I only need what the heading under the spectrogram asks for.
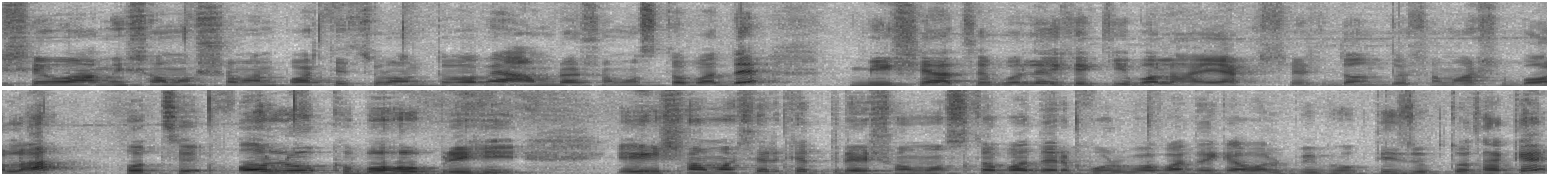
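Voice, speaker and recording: A woman's voice: medium pitch, brisk, darkish tone. Woman teacher talking through exam answers. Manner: asks questions and answers them herself; repeats key words and lists. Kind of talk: exam-prep lecture.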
